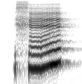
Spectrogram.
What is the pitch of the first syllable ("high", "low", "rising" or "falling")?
rising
